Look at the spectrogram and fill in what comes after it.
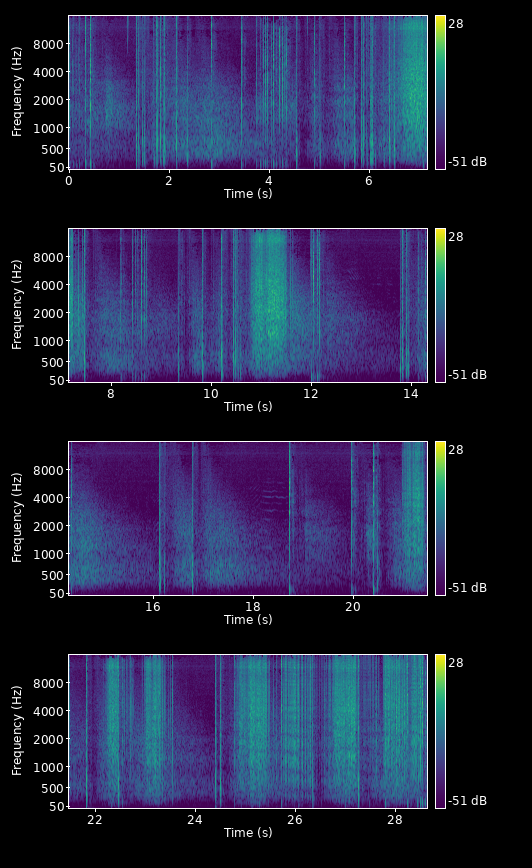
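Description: Aerial firework shells bursting in quick succession: many sharp bangs, with swells of crackling from crackling-star shells that build and fade between them.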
